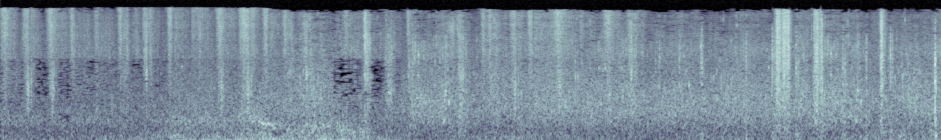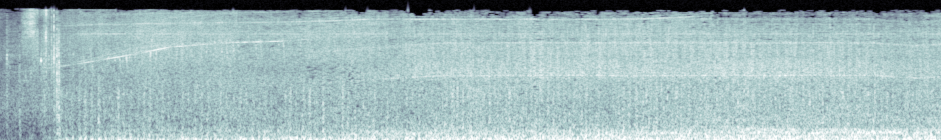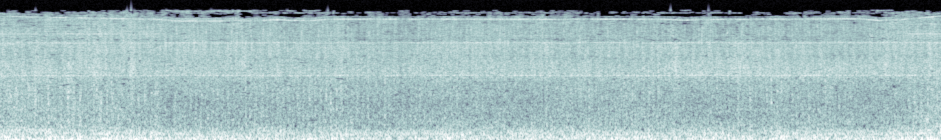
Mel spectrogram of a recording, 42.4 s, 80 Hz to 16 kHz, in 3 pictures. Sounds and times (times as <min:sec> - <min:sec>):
Vehicle: 0:14.0 - 0:42.3.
